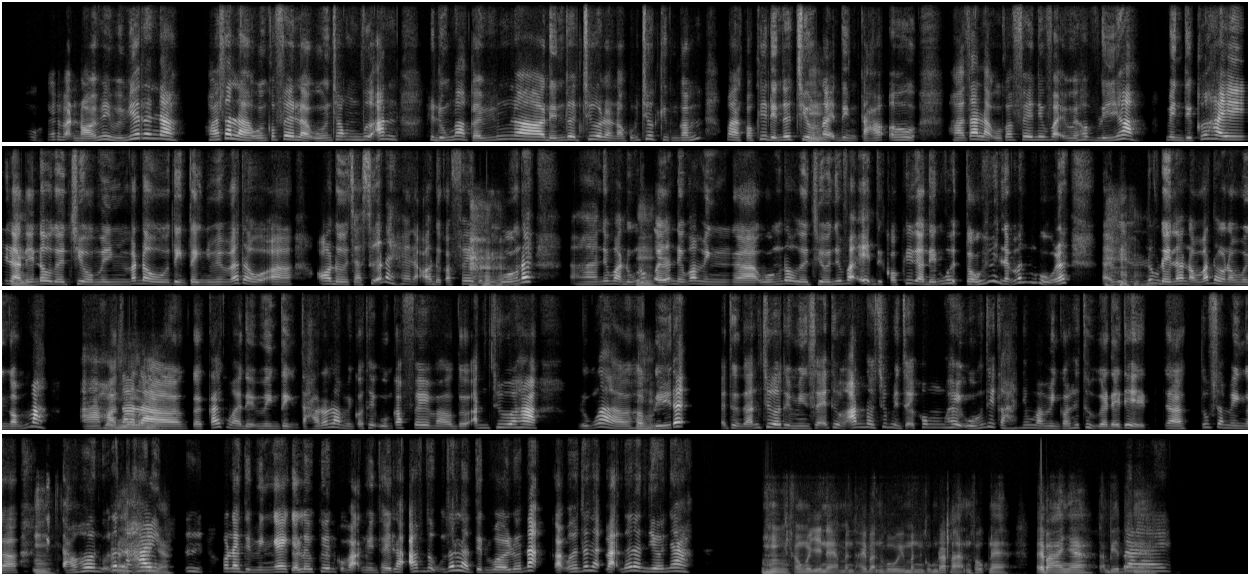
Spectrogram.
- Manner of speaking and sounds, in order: tapping; background speech; laugh; laughing while speaking: "buổi tối mình lại"; laugh; other background noise
- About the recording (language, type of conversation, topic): Vietnamese, advice, Làm sao để không cảm thấy uể oải sau khi ngủ ngắn?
